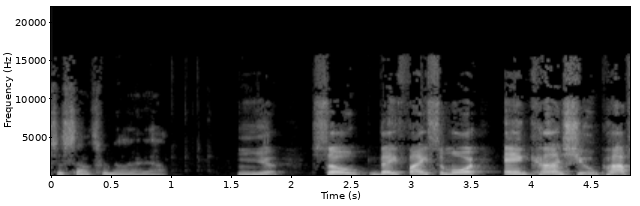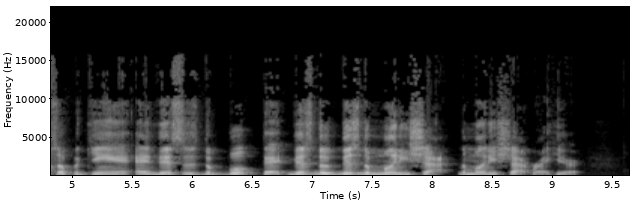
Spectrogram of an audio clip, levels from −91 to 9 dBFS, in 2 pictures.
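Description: No technical faults turn up anywhere in this speech recording.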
